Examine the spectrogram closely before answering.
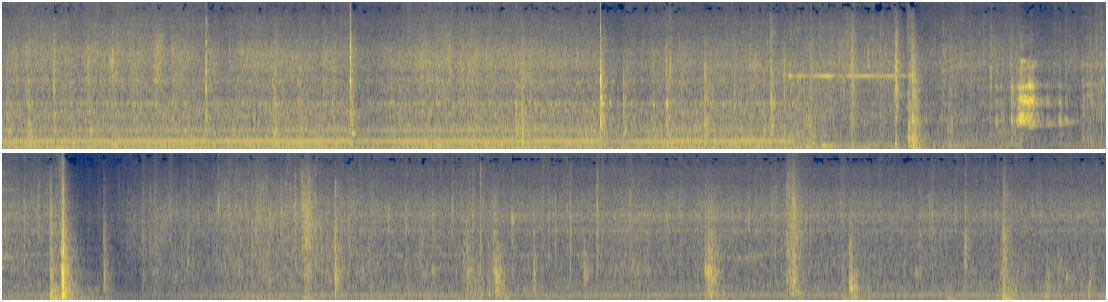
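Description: Scrambled eggs sizzling in a nonstick frying pan, stirred and scraped with a wooden spoon. A microwave oven hums until about a third of the way in, then stops with a short high beep; a sharp click follows a few seconds later.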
